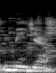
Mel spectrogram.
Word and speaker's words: Milla: It's Milla, not Mila.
